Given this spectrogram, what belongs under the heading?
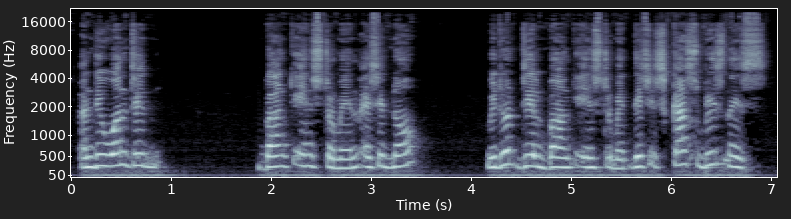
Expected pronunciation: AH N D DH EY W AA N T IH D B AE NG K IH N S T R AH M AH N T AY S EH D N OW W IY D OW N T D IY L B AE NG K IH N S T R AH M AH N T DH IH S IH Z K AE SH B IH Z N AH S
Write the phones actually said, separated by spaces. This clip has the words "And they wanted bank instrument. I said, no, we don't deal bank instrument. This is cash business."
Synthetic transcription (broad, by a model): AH N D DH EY W AA N T IH D B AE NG K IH N S T R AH M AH N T AY S EH D N OW W IY D OW N T D IY L B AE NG K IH N S T R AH M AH N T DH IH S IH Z K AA S B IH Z N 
